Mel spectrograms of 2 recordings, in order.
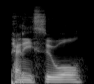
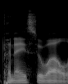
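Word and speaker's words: Penei Sewell: line they got uh penne Sewell Penny Sewell I think penne Sewell is is how you technically pronounce it um but then you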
